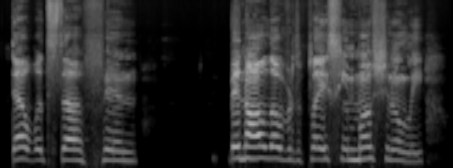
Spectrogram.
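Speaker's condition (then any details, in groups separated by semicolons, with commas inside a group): Cerebral palsy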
